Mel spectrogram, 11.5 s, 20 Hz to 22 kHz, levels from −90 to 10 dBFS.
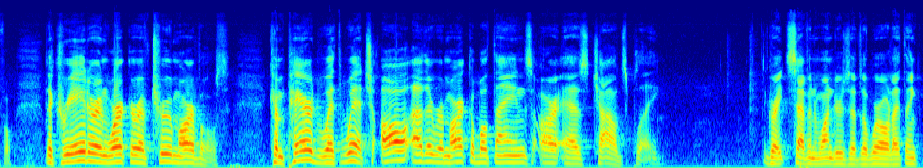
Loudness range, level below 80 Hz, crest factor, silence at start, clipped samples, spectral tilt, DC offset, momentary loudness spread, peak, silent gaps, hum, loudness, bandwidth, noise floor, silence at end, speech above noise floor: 8 LU; -50 dBFS; 16 dB; 0.05 s; under 0.1%; -6 dB/octave; 0.8%; 11 LU; 0 dBFS; none; none; -16 LUFS; 12.5 kHz; -58 dBFS; 0.1 s; 42 dB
